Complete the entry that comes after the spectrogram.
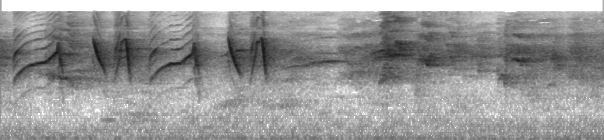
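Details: Ciblek gunung, the hill prinia, singing in a recording meant to coax kept birds into song: quick upslurred whistles and sharp chips, then a denser buzzy stretch of twittering, over a soft low background hum.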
